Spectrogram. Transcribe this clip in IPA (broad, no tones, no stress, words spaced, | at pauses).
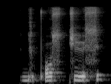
ɡɪpʼɔscɪs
